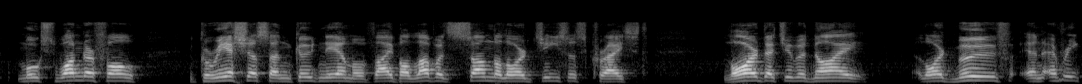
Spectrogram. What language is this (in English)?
English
